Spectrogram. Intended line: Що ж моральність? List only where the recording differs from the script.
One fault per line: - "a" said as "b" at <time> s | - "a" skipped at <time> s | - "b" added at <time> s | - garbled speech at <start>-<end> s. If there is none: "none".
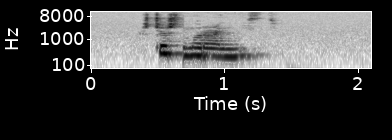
none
